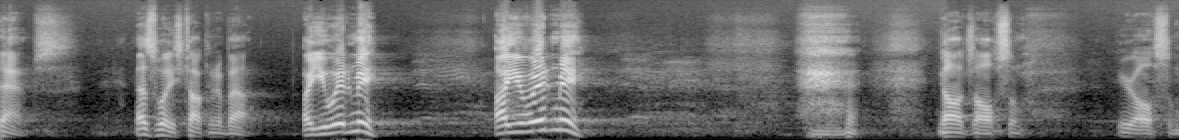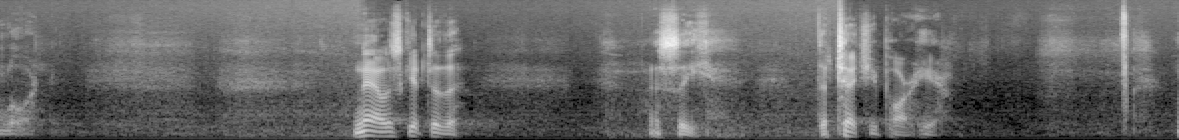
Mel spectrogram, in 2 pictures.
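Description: An elderly man preaches with feeling through a microphone, pausing between phrases.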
